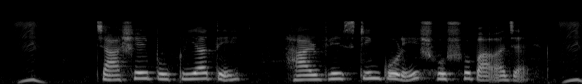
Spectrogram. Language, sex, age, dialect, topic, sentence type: Bengali, female, 41-45, Standard Colloquial, agriculture, statement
